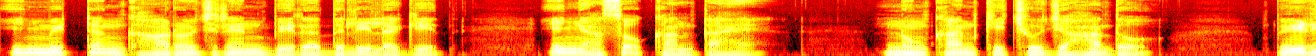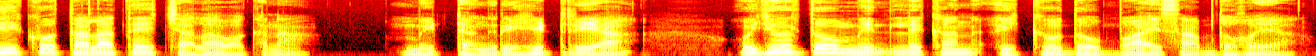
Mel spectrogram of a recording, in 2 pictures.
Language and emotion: Santali, sad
